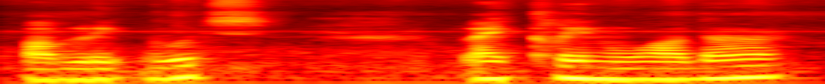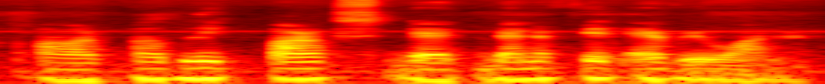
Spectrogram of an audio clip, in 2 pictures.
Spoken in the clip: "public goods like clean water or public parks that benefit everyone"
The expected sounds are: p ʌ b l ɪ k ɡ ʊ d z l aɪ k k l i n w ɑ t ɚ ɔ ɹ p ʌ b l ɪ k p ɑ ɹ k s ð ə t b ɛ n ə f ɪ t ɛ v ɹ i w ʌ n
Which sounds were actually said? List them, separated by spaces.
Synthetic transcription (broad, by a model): p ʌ b l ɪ k ɡ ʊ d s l aɪ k k l i n w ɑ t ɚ ɔ ɹ p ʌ b l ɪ k p ɑ ɹ k s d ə t b ɛ n ə f ɪ t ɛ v ɹ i w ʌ n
